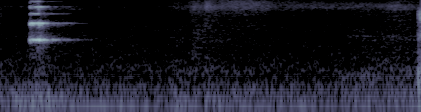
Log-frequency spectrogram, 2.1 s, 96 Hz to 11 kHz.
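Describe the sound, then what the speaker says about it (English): A kitchen timer being set gives a single short, high electronic beep, followed by near silence with faint room noise and a soft click at the end. "And I'm setting the timer for 20 minutes."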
